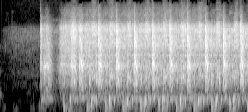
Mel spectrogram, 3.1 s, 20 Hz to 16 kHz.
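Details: Honda TRX300EX quad that previously ran fine: catches quickly, then chugs in uneven beats about twice a second and won't keep running; starts but won't keep running, cause unknown.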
